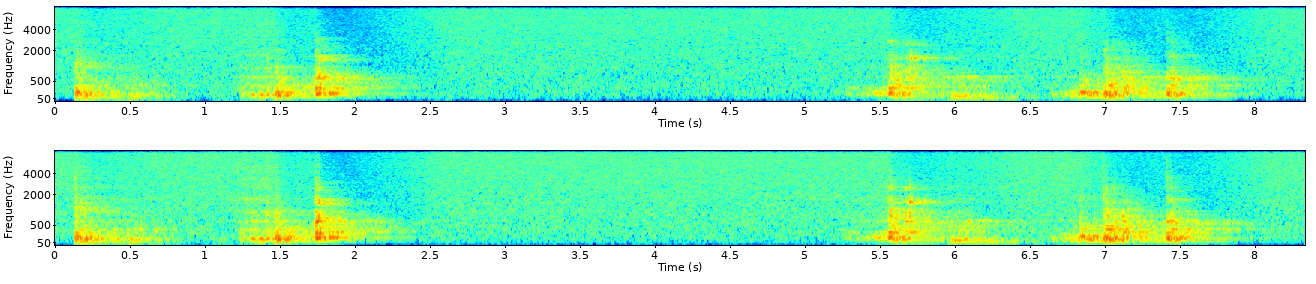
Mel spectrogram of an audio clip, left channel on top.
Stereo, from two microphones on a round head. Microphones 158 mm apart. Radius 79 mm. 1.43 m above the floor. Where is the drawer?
50° right (ahead or behind), 2.5 m.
